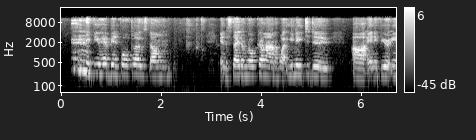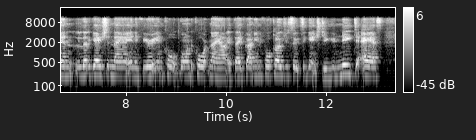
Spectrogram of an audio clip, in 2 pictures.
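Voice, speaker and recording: In a room with audible echo and noticeable background noise, a woman speaks at medium pitch and a moderate pace in a flat monotone. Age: 70s. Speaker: homeowner activist. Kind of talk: public appeal. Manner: halting.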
